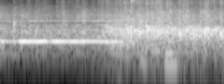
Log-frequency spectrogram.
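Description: An audience breaks into steady applause, a dense wash of clapping that swells after the first second and holds at a strong, even level to the end, with a faint steady tone underneath at first.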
